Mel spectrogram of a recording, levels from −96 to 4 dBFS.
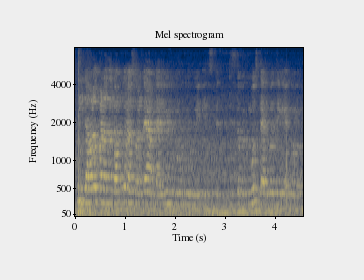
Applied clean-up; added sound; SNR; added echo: none; Fireworks; 12 dB; reverberation time 2.4 s.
